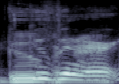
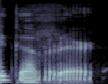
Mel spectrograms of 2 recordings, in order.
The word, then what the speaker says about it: Gouverneur: Yeah, but it was Gouverneur. She said Gouverneur. – Yeah, it's spelled like Gouverneur. – Yeah, G-O-U. – Yeah, but I'm going to say Governor. Cause okay, fair enough. Yeah. – I'm not going to say Gouverneur. – Okay.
